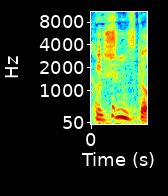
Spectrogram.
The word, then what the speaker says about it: Kosciuszko: That's what I called it out after I messed up and said Kazuki. Because nobody can pronounce it. No, nobody. Now you can. Yeah. Kosciuszko.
